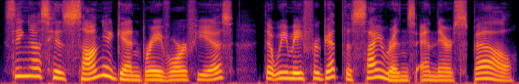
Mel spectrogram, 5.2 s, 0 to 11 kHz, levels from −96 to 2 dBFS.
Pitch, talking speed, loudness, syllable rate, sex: 210 Hz, 185 wpm, -16 LUFS, 4.4 syllables/s, female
